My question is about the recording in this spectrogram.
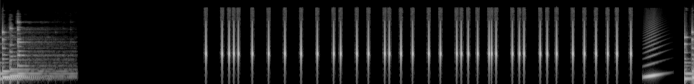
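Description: Texting-app sound effects. First a short pitched pop as a message sends, then a second of silence. Next comes rapid keyboard-click typing sounds, several per second, for about four seconds. Near the end a rising swoosh and pop marks the next message sending.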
